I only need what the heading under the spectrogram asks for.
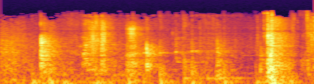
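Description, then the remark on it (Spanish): A young woman entering an apartment shuts the door, then a series of metallic clicks and clunks follows as she locks it with a key, slides a bolt across and a chain rattles into place, at an irregular pace, with no talking. “Cierra con llave y echa cerrojo y cadena.”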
